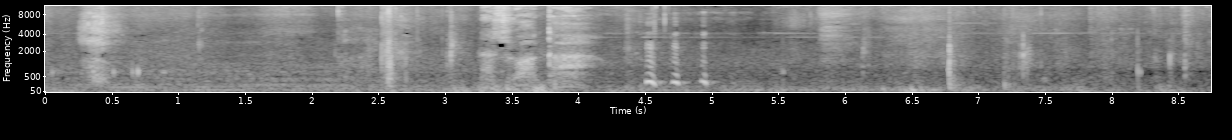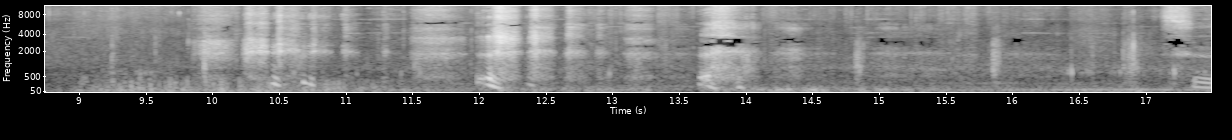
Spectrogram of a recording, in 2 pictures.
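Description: A middle-aged man talks and laughs cheerfully close to the microphone.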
